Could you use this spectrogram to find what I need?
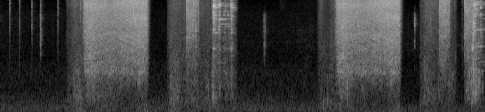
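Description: A spray can hisses in short bursts.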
